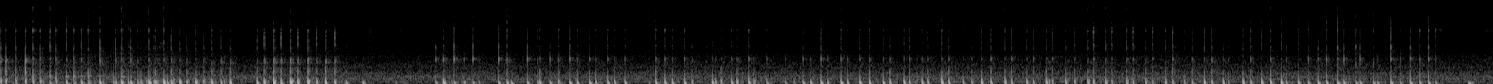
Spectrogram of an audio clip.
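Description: An empty, hollow cardboard toilet paper tube is held in the hand and tapped and scratched with fingertips and nails. The result is a rapid, continuous stream of dry, hollow, low thumps and clicks that die away almost instantly, with faint scratchy rustling between the taps over the whole 15 seconds.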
